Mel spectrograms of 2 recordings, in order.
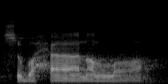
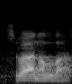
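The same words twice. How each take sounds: First: It is said slowly and calmly. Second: It is said at a moderate pace.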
